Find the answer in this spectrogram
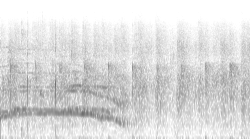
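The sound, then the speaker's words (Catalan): An audience at La Galana applauds with steady, dense clapping throughout, while a sustained high-pitched whoop or cheer rises above it for the first half before fading out. “Aplaudiment. Aplaudiment.”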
